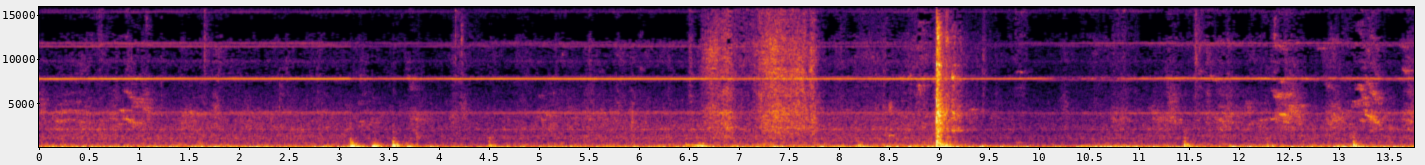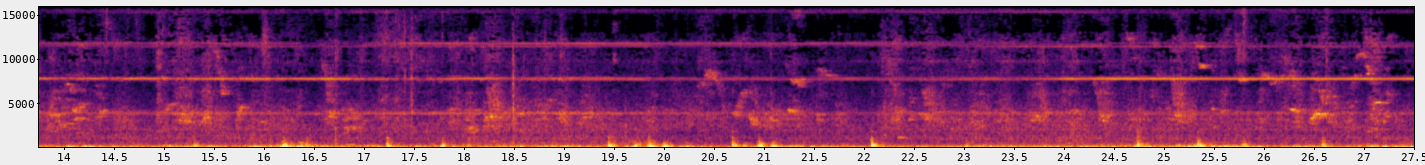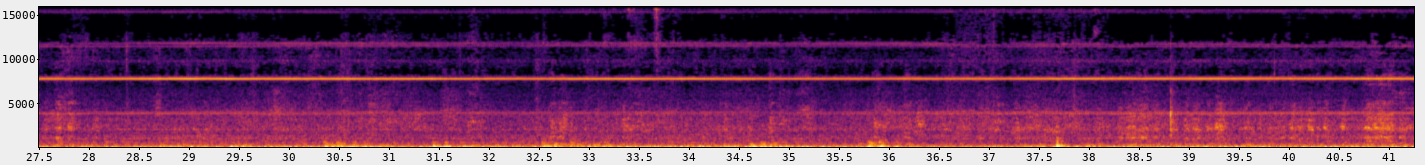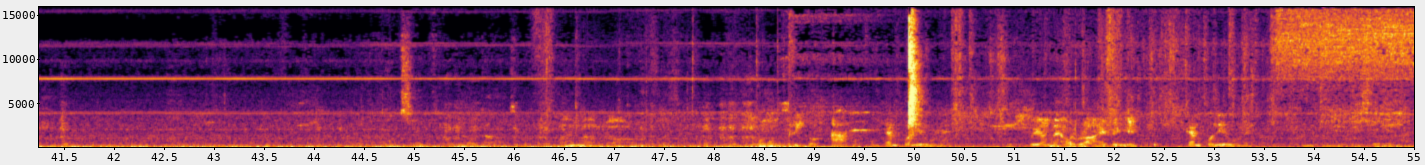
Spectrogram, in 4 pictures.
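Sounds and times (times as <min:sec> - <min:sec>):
train rumbling: 0:00.0 - 0:55.0
wheels knocking on track: 0:15.0 - 0:21.4, 0:24.3 - 0:27.8.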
